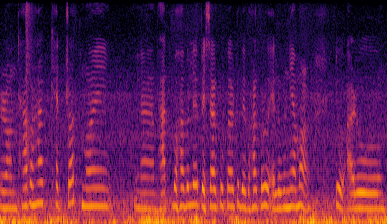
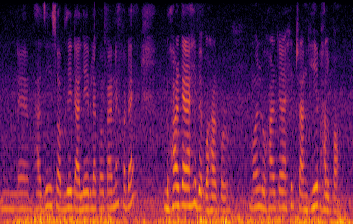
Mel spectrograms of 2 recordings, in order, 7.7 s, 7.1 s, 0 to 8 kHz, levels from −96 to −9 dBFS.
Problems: none marked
